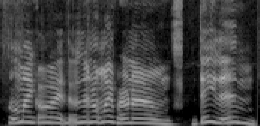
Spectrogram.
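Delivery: high, far mock-offended squeal; mock outrage. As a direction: shriek it like someone deeply offended. Mock offended reaction to pronoun question.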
